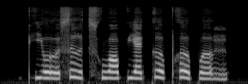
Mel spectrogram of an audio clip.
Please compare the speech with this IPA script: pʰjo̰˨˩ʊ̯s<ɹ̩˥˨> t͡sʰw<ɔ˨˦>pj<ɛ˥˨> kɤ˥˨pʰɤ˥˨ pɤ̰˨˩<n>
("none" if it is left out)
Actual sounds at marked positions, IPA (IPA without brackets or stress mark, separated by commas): ɹ̩˥˨, ɔ˨˦, ɛ˨˦, ŋ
